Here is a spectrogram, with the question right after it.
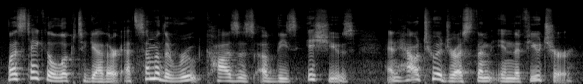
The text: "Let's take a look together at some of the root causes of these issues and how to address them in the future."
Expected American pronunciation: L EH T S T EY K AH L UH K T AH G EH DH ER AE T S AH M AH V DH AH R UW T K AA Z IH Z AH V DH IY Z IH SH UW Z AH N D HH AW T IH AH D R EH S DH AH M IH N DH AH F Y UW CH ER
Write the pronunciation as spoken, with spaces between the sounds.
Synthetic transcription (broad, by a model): L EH T S T EY K AH L UH K T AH G EH DH ER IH T S AH M AH V DH AH R UW T K AA Z IH Z AH V DH IY Z IH SH UW Z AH N HH AW T IH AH D R EH S DH AH M IH N DH AH F Y UW CH ER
